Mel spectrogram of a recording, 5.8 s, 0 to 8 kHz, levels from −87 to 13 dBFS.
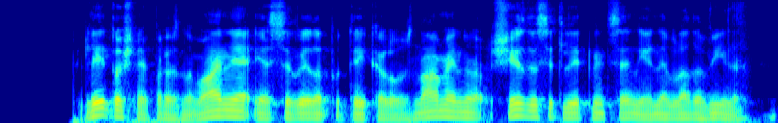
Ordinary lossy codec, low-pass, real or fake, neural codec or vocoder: none; none; fake; codec, 16 kHz, 2 kbps, FreqCodec, larger model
